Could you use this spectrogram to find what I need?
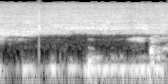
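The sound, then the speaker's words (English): Running water from a kitchen sink tap while a cup is washed by hand: a steady, even rush of water noise throughout, with a brief knock near the start and faint low handling sounds underneath. “I'm going to put this cup in the sink because I don't need it anymore. And just washing up here.”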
